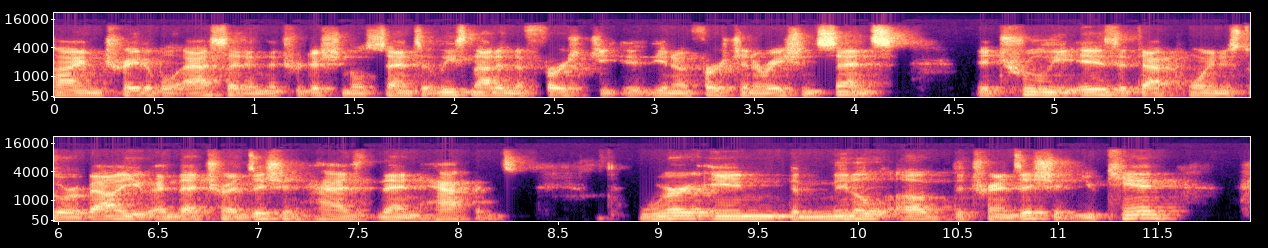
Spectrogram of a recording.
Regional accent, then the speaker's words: New York, United States; I'm from New York

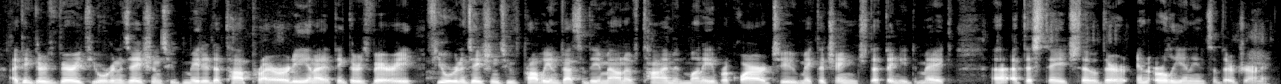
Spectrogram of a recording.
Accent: Atlanta, Georgia, United States; moved away; also born or lived in New York City; I grew up down in Atlanta

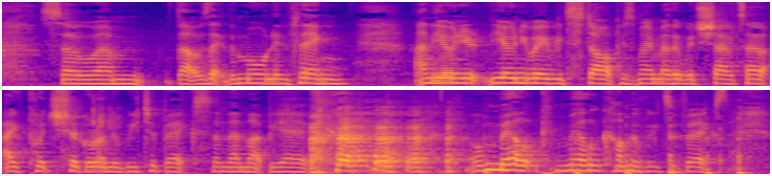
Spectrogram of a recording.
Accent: Groeswen, Wales, United Kingdom; I grew up in a little village called Groeswen, which probably had about 12 houses.

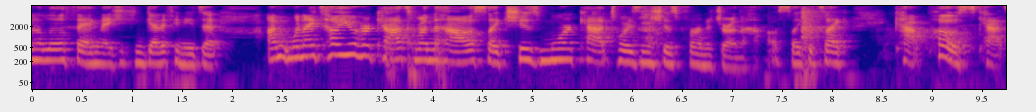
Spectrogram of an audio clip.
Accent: near Miami, Florida, United States; now in California, United States; I grew up near Miami

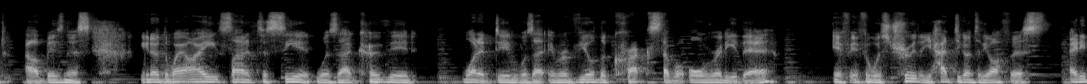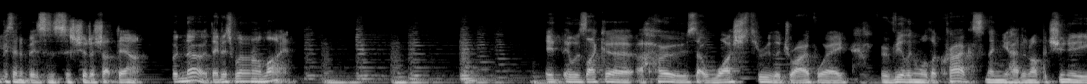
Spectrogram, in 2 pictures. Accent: Australia; I am Australian

